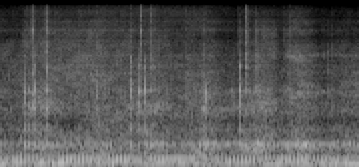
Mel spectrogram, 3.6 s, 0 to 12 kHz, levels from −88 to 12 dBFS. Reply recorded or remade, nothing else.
remade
